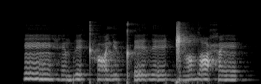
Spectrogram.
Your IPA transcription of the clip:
ẽː ɦẽbe kʰɑ̃lʲukʼe ðeːɡ͡ǁĩ dˤiːħẽ

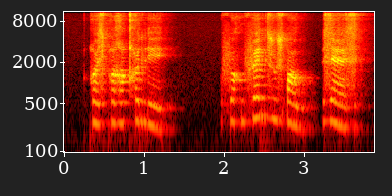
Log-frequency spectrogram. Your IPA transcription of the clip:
qʷez qʷiʁoqʰure | fɒxufær zuzʔɒw | zæz

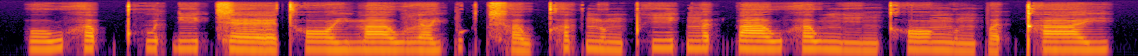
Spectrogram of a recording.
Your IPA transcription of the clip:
o˨˥whɐ˨˥p̚ kʷʰɐ˨t̚iː˨t̚sɛː˨˩ t̪ʰɔː˨jmaː˨wlɐ˨˥j pʊ˧k̚t͡sʰɐ˨˩wkʰɐ˥k̚n̪ʊ˨ŋ pʰiː˥t̚ŋɐ˥t̚paː˥whɐ˥w ŋiː˨ŋ kʰɔː˥ŋʊ˨ŋpɐ˨˥t̚ kʰaː˥j

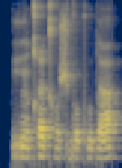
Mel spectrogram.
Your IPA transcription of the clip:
rʲũɡqʰikʰɔ̤ ʃɪɡwopʰupla

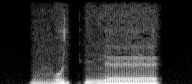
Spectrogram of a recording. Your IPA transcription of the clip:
votʲnɛ

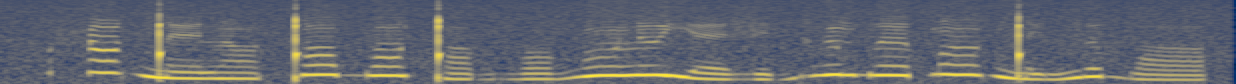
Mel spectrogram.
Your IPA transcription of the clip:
xɑ˥ ŋ͡ǃɛ˩ lɑ̃˩ŋ͡ǃɒ˥ bɒ˥ŋ͡ǃɒ˩ ɡʱɔ˩ɦɔ̃˥lə˥ jɛ˩zɪ˩ ɡʱə̃˥ bɜ˥ɓɑ̃˥ŋ͡ǃɪ˩ ŋə˥ bɒ˩

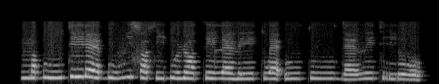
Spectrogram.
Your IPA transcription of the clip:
ŋ͡mɒɓuːteːɾæː ɓuvisɒsi ɗuːɳɒ t̪e læɳeː twæʔuːt̪uː d̪ævetri ɾo

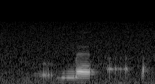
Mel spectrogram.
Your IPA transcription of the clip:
bʱo̰ɡŋ͡mɜ ha̰p

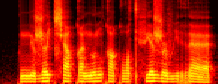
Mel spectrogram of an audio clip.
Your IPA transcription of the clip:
mʲʌʐə t͡ɕʰæqɪnʊn qæqðˤʊtˤfʲɛ ʐə˞viræ

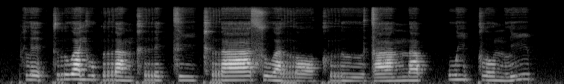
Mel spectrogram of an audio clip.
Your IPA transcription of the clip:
pʰle˨˩ʔtru˥˩a̯ ju˨˩ʔra˩˦ŋkʰre˨˩k̚siː˨˩ kʰraː˦˥su˨˩a̯ rɔː˩˦kʰrɯː˨˩ daː˦˥ŋna˥˩p̚ | wi˥˩ʔklo˨˩n liː˥˩p̚

